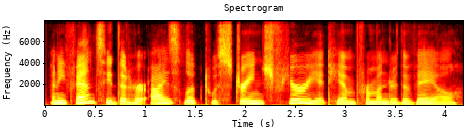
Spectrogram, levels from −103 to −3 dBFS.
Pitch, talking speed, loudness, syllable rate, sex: 210 Hz, 230 wpm, -17 LUFS, 5.2 syllables/s, female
